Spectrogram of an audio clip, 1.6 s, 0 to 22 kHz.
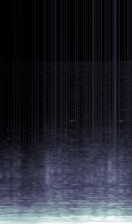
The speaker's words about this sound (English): On that long-ago summer day, a man named Lee Newland is driving in his truck when he notices a small plane flying above him, about 20 miles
